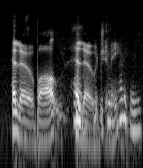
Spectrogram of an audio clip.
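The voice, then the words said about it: Evil character voice. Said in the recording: “That's my evil voice.”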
